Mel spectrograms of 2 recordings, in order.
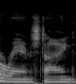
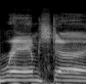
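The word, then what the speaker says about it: Rammstein: perform it say we're Ramstein they'll be so into the cause they will not sue us yeah they'll give us their blessing yeah we just do the opposite the Steen or Stein pronunciation and then only one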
